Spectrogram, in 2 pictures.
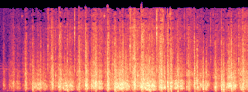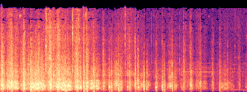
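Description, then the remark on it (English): Heavy donkey hooves gallop in a rapid, continuous pounding, loud, with a rumbling quality that shakes the whole ground, holding steady for the whole stretch before easing slightly at the end. “that donkey demon living there, heard the sound of the fruits falling and came running quickly, making the whole ground shake.”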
